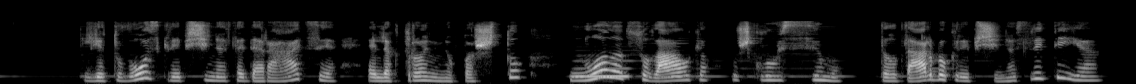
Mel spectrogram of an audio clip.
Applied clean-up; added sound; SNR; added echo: neural mask model DeepFilterNet 3.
